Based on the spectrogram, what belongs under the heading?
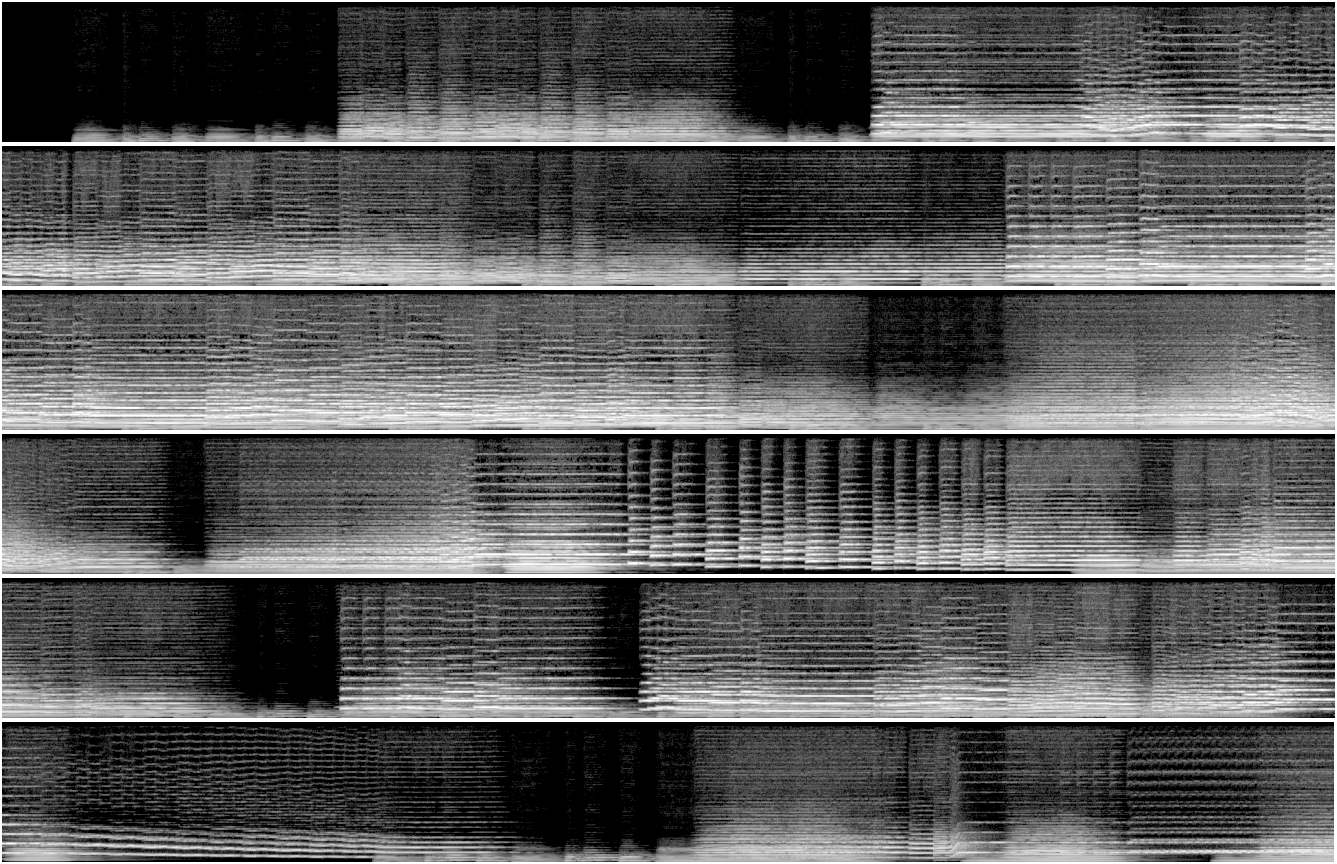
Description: Brass Quintet - optional Percussion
